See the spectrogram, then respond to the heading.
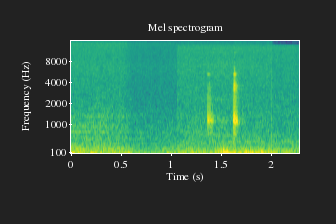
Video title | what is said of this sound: COME PRELEVARE E CONSERVARE I SEMI DEL POMODORO | passate circa quattro ore i nostri semini sono ben secchi si sentono che scuotendo il barattolo tintinnano tra di loro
